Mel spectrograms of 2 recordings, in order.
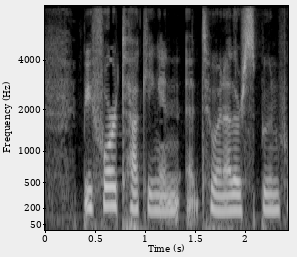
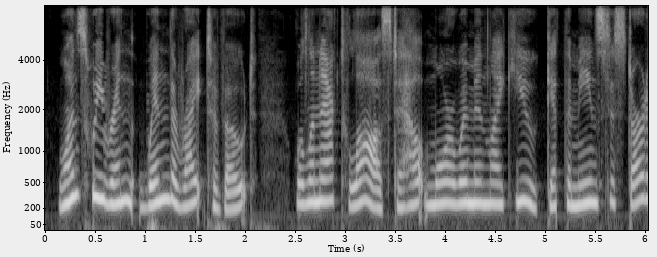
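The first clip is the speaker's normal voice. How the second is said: louder, higher, pressing each point; insisting; 5 semitones higher, 5 dB louder than usual. A narrator's reading. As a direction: push the argument home with conviction. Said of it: "Grace insisted".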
